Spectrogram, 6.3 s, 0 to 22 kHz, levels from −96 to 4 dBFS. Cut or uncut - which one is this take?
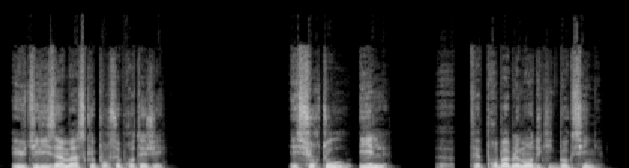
cut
